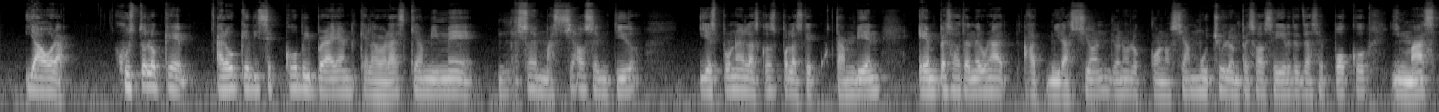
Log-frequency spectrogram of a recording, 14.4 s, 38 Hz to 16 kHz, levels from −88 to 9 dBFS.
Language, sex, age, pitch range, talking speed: Spanish, male, 20-39, 105-135 Hz, 230 wpm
